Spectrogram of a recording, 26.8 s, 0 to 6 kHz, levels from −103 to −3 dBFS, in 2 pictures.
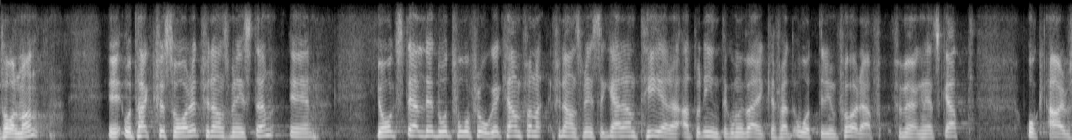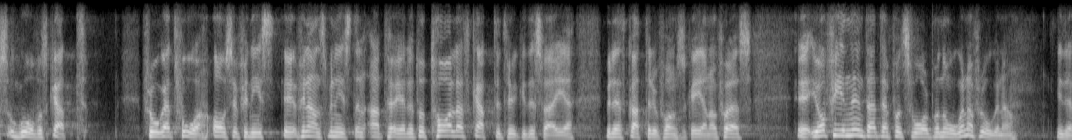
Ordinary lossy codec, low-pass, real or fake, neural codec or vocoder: Opus, 16 kbps; 5.4 kHz; real; none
